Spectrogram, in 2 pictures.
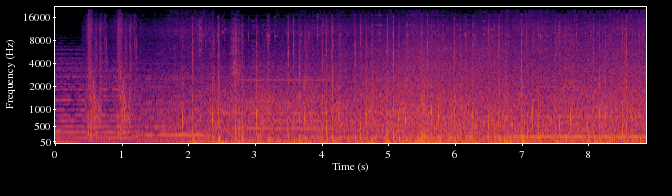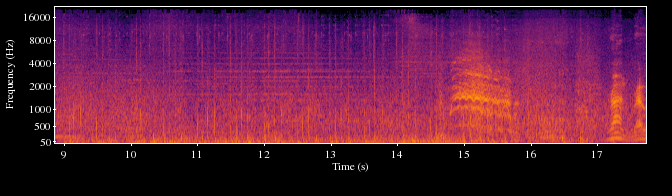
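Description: Roach the horse gallops in The Witcher 3, with rhythmic hoof clip-clops, a whinny, and music and voices over them, swelling louder near the end.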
